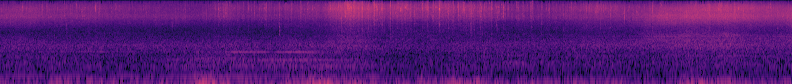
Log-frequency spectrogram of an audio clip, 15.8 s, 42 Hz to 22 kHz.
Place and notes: Black Canyon City, Arizona - wind in the thistles
Black Canyon City, Maggie Mine Rd.
"Thistles" were actually dead flowers, dry and rustling in the wind nicely. Distant traffic from I-17 can also be heard about a half a mile away.
16 May 2017, ~15:00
